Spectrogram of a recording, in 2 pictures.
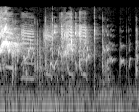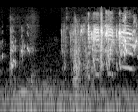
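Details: Pet budgerigars warbling, used to stimulate other budgies to sing: bursts of rapid, scratchy chatter with squeaky whistled notes open and close the passage, and a quieter stretch of soft clicks in between.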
